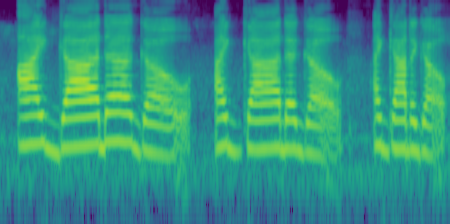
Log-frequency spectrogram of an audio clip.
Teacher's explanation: when we reduce that we cut out have and got to becomes gata got but we don't pronounce the · in american english the t's change to a d sound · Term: reductions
